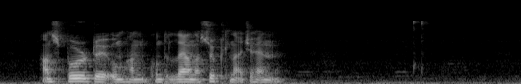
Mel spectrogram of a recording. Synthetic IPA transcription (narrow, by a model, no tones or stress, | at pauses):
ha̰nspʊɹt̪ɪʔʊmɦankʰʊnt̪əlæːnasʏklɪna̰ɪt͡ʃːhɛnːə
